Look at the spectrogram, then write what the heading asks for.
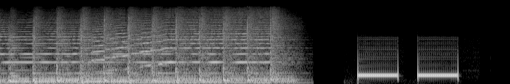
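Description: A telephone rings twice, two evenly spaced electronic trills that sound clearly and alone after a passage of music ends.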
